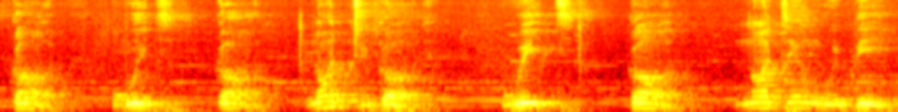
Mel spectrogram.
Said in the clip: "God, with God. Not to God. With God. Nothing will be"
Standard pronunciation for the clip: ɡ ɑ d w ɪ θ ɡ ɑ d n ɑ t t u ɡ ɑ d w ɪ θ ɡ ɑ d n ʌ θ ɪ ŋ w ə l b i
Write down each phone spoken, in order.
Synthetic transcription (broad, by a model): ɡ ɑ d w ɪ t ɡ ɑ d n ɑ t t u ɡ ɑ d w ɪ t ɡ ɑ d n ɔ t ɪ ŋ w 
